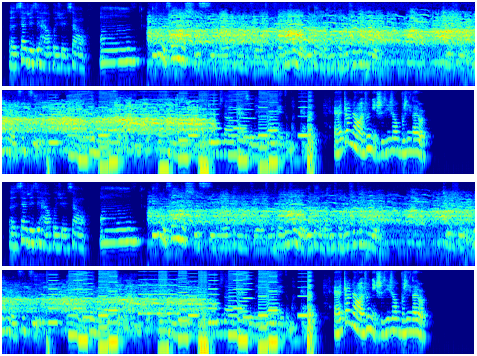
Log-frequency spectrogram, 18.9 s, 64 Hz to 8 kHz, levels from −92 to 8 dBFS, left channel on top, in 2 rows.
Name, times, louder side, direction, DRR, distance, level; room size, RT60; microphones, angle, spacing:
voice 1, 0.1-1.7 1.9-7.7 8.8-10.4 10.7-15.6, equal, 25° left, 0.7 m, -41 dB
sound 1, 2.9-13.7, left 7 dB, 70° left, 0.3 m, -30 dB
sound 2, 10.3-11.8 12.2-15.0 15.4-15.7, right 3 dB, 70° right, 0.5 m, -33 dB
voice 2, 16.1-17.9, right 1 dB, 30° right, 0.7 m, -32 dB
2.4 x 2.3 x 2.4 m
head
